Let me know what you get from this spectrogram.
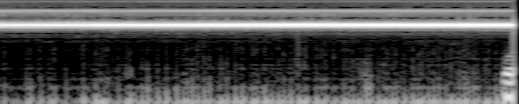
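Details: A lone cicada buzzing loudly at night gives a steady, shrill, high-pitched buzz that holds without a break.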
